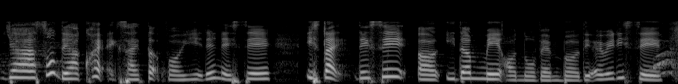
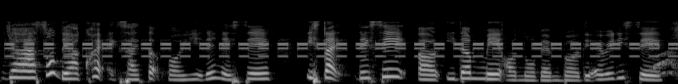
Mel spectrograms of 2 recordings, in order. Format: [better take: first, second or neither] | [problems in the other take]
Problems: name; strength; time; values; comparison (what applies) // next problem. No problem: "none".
first | noise reduction (classical method log-MMSE)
